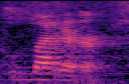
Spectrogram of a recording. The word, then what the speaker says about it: letter: two words pretty and letter now we don't say these T's in America when you have a Double T in a word it actually makes a D sound so this is pretty or letter if you pronounce your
